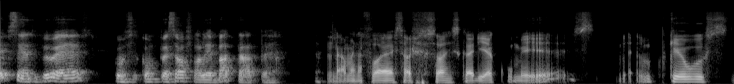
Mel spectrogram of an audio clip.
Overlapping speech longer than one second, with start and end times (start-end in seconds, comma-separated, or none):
none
